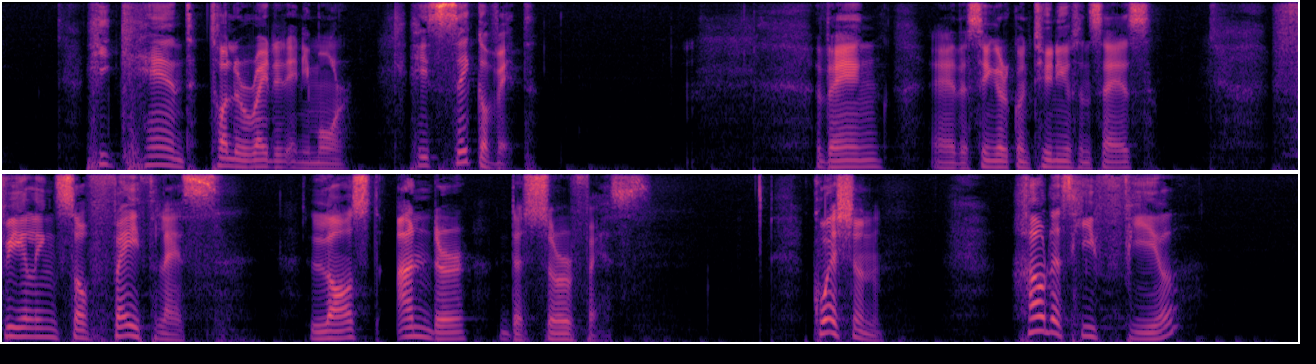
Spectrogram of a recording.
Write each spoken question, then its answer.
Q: how does he feel?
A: Yes, he feels so faithless.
